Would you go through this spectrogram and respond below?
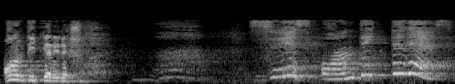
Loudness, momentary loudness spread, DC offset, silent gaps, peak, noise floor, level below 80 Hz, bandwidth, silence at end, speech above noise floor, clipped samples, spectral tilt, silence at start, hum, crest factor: -18 LUFS; 22 LU; under 0.1%; none; 0 dBFS; -49 dBFS; -60 dBFS; 8.6 kHz; 0 s; 32 dB; under 0.1%; -4 dB/octave; 0.05 s; none; 20 dB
